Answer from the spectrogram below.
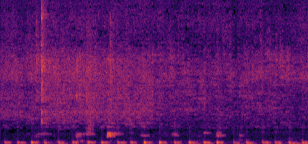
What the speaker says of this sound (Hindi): बटर हमर पिघल चुकल है। आब एहिमे एकटा बड़का प्याज के मेही से काटि के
